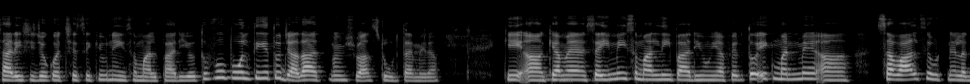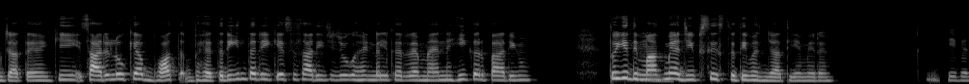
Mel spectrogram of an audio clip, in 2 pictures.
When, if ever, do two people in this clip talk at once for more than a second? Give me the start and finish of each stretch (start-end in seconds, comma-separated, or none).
5.4-6.6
